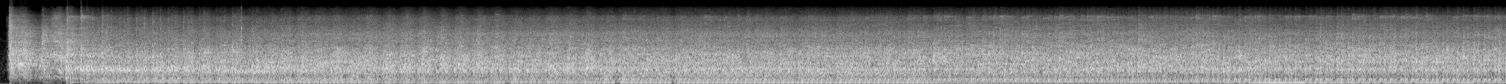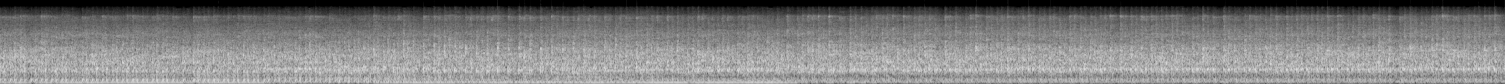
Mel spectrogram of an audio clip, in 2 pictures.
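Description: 2003 Harley-Davidson Heritage Softail Classic's Twin Cam V-twin, fitted with aftermarket Python pipes, firing up right at the start and then idling steadily and loudly.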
